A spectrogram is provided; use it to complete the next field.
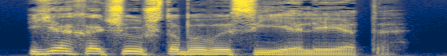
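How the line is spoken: Plain. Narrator (Russian): сказал Вулкан

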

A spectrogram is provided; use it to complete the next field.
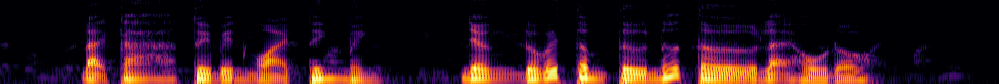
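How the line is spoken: Soft lament. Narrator (Vietnamese): Xào xào khẽ than thở

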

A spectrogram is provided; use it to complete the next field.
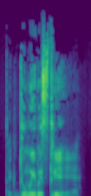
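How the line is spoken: Boss's snarl. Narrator (Russian): рыкнул босс

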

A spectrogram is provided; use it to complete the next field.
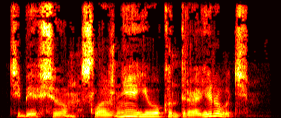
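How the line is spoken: Quiet question. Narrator (Russian): тихо спросил король

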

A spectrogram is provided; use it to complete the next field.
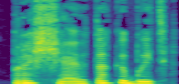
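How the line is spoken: Warm, smiling. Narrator (Russian): ласково улыбнулась Ариадна

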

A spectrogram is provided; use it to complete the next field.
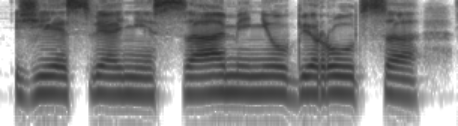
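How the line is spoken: Plain. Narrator (Russian): сказал Мэкэм

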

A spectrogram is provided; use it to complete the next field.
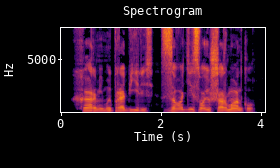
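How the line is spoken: Through clenched teeth. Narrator (Russian): Процедил я сквозь стиснутые зубы

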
